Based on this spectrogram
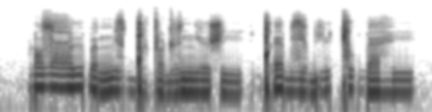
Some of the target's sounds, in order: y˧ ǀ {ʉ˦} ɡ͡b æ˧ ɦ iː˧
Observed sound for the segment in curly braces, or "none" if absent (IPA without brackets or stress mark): u˦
